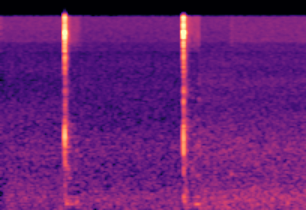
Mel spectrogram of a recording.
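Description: Two short, sharp computer mouse clicks about a second and a half apart, picked up faintly by a microphone over quiet room hiss.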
